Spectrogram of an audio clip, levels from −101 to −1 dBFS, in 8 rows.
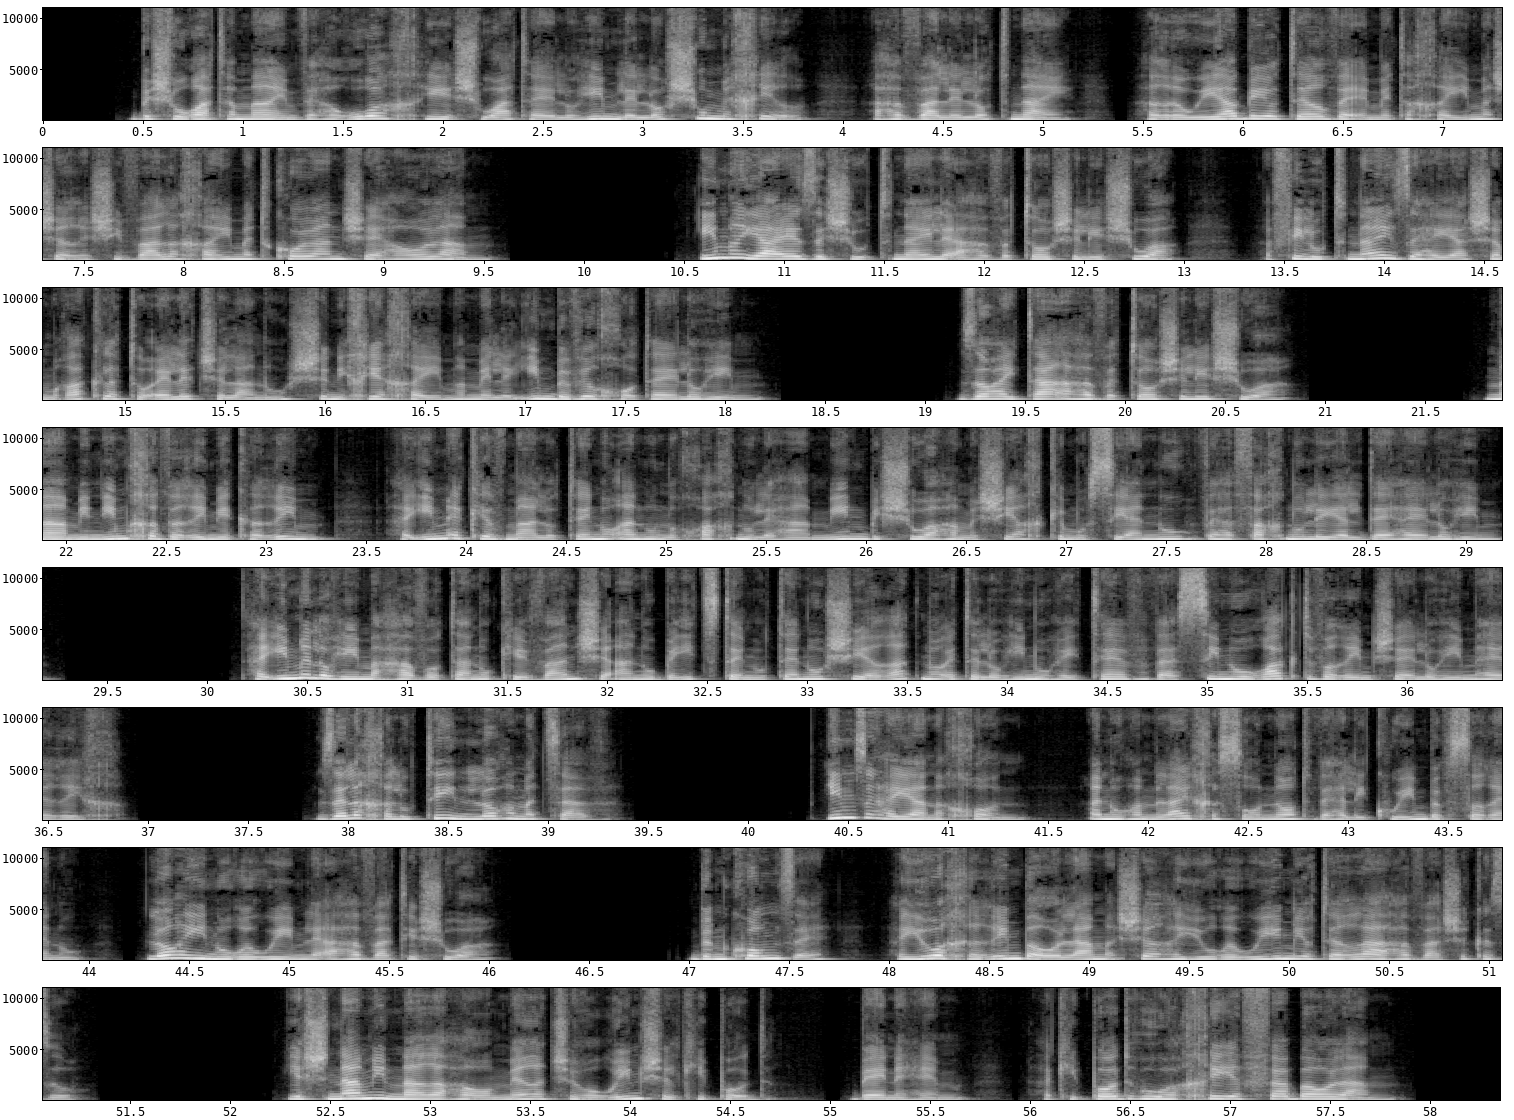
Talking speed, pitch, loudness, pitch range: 125 wpm, 210 Hz, -23 LUFS, 195-230 Hz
